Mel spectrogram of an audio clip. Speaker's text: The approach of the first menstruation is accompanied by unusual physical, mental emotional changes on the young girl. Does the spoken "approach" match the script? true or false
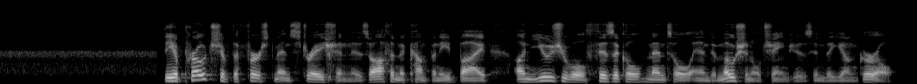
true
